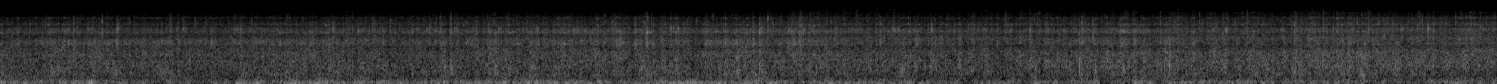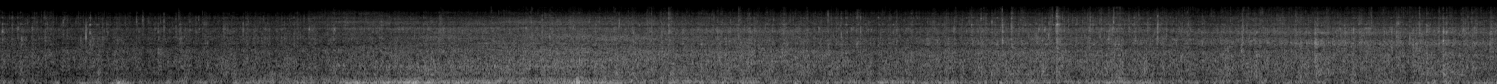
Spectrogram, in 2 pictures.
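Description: Heavy thunderstorm rain falling steadily on a wet street, a continuous hiss that grows louder about two-thirds of the way through.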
